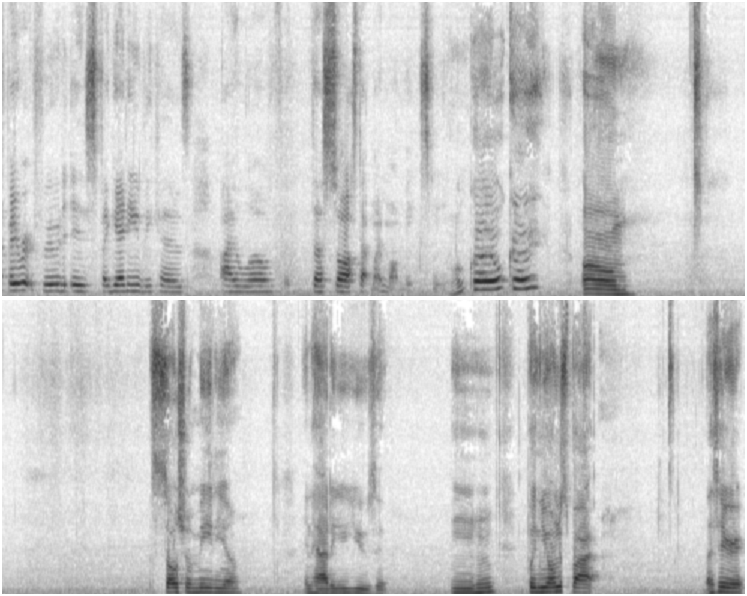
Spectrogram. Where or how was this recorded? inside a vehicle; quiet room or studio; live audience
inside a vehicle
